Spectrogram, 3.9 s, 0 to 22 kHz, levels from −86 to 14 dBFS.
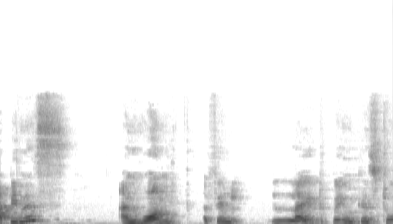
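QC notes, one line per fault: No fault found.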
